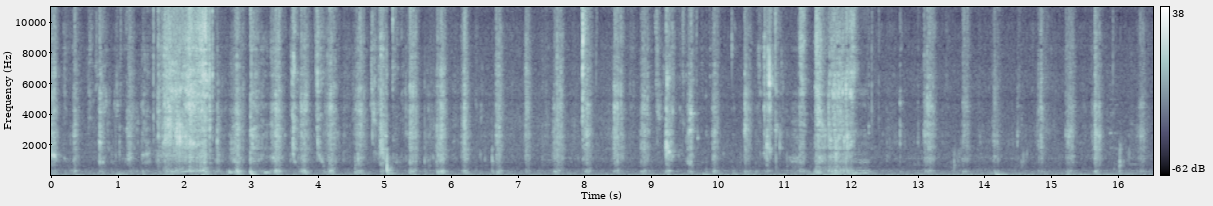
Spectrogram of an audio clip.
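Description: Something crisp cracks sharply as a young woman bites into it up close.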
